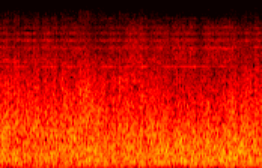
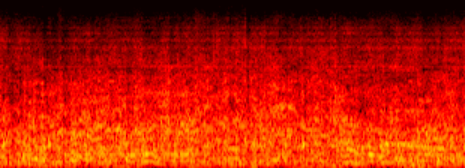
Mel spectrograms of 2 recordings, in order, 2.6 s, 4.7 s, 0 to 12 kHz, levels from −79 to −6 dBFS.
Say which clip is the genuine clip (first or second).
first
